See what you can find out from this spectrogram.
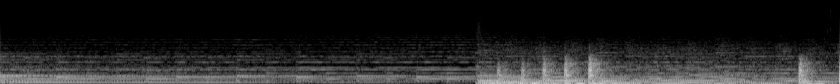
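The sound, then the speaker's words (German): A steady low hum gives way to a quick series of four or five firm knocks on an office door, followed by a brief pause and one more knock near the end. “die Tür ist offen.”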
